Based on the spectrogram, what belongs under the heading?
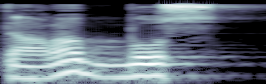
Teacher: صفة الشدة لحرف الباء في كلمة تربص، تربص، حيث امتنع جريان الصوت عند النطق به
